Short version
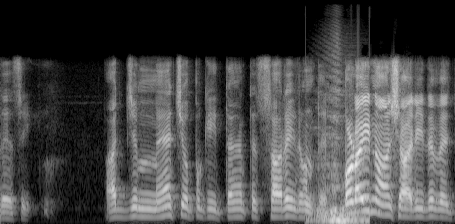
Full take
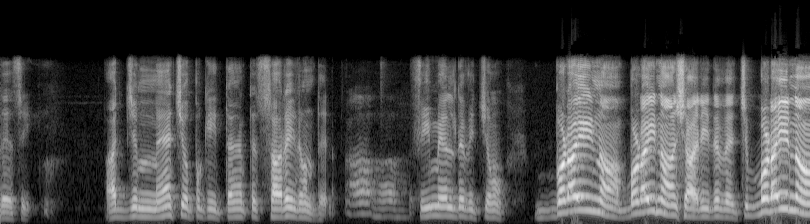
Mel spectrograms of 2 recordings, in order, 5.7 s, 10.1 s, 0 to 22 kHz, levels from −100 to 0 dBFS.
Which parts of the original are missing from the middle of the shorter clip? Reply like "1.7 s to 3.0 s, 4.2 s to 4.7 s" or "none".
4.2 s to 7.8 s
